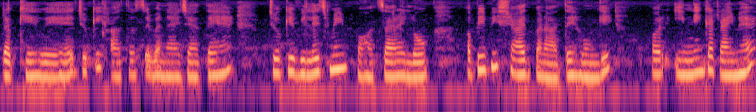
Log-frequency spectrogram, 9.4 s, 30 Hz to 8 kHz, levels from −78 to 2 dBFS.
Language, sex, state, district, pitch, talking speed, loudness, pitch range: Hindi, female, Gujarat, Gandhinagar, 195 Hz, 165 wpm, -16 LUFS, 185-225 Hz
